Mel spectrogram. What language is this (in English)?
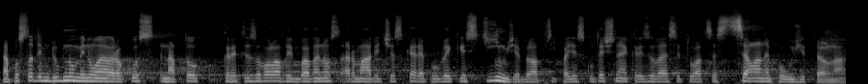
Czech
